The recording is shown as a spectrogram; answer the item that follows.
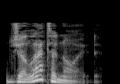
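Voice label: "gelatinoid", British English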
